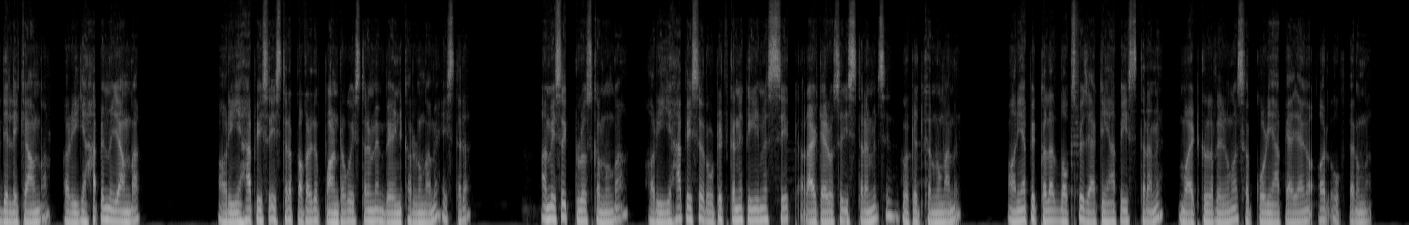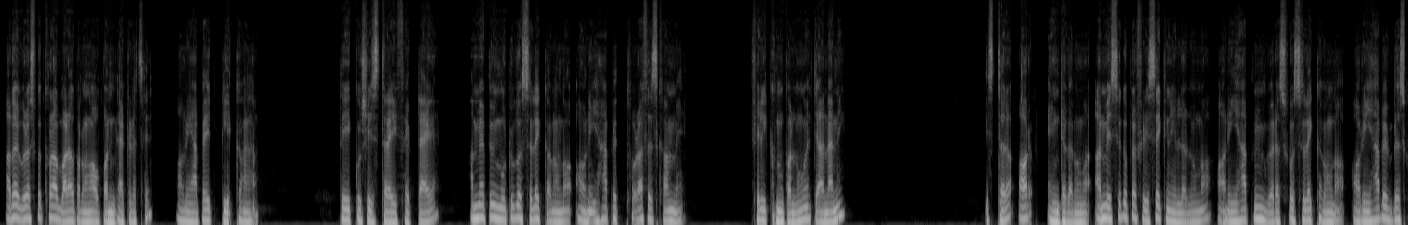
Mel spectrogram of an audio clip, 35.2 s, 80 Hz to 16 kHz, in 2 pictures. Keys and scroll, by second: 10.6 shift+Right, 18.4 ], 30.6 Return.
